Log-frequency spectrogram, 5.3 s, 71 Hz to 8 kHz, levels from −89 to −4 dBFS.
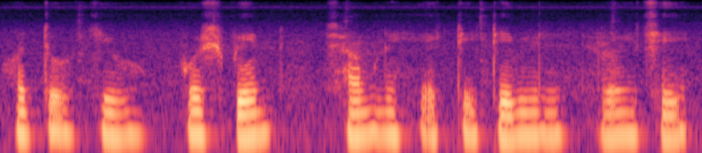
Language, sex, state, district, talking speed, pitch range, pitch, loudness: Bengali, male, West Bengal, Cooch Behar, 80 wpm, 120-130 Hz, 125 Hz, -19 LUFS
